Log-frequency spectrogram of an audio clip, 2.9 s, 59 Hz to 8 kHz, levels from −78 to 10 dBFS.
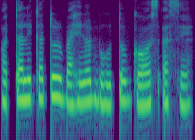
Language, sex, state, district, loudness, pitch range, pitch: Assamese, female, Assam, Kamrup Metropolitan, -14 LUFS, 210-240 Hz, 220 Hz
